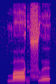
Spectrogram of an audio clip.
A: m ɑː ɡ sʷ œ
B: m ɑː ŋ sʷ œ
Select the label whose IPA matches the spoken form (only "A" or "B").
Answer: A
